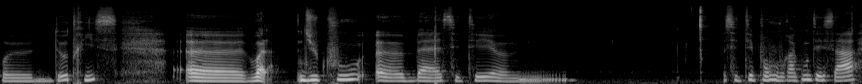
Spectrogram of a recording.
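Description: Chatty, hesitant woman with a warm low voice. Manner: hesitant, full of "euh" fillers and restarts; chatty, self-mocking, laughs at herself. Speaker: podcast host and novelist. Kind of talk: casual solo podcast chat.

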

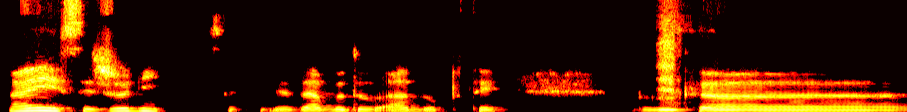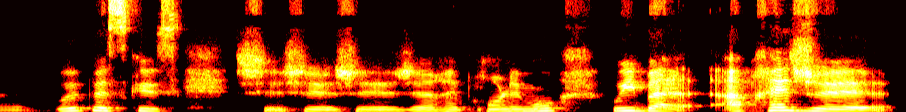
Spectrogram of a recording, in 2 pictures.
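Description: A woman whose first language is Italian is a guest in a conversational interview, speaking as a Pilates and Rolfing practitioner. Her voice is fairly low and her pace measured, but she sounds hesitant and searching, with many fillers and restarts as she hunts for words.

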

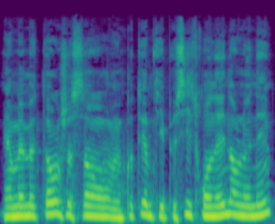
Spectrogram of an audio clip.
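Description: A man's voice: high-pitched, fast, warm tone. A man co-hosting a casual beer-tasting podcast chat, talking hesitantly with frequent restarts and fillers. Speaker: podcast co-host.

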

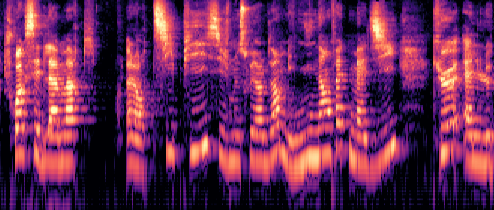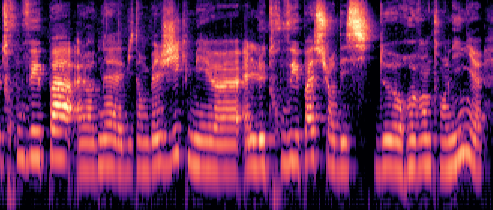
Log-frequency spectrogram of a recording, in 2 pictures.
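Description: A woman's voice: a little high, brisk, fairly bright tone. A woman co-hosting a podcast in casual chat, rambling along with many fillers. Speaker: podcast co-host.

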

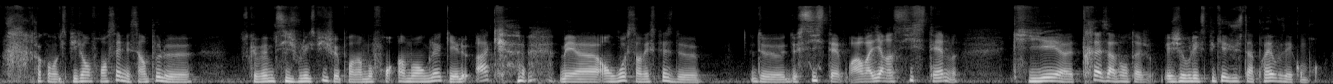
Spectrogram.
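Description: Man in his thirties, from France, podcast host, casual storytelling, chatty, drops English business terms, mid-pitched voice. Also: fast, a little mellow. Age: 30s.

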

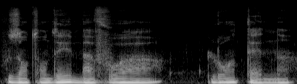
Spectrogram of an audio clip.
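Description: A man leading a guided sleep meditation, speaking softly and calmly in drawn-out phrases with long pauses. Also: deep voice, husky. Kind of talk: slow guided relaxation script.

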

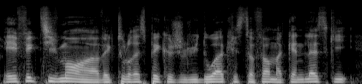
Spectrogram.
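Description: A man's voice: medium pitch, fairly even intonation, a little fast, darkish tone, dry recording, studio quality. A man co-hosting a quiz podcast, reading questions and teasing his partner in casual, joking chat. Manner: teasing, playful, reads questions aloud.

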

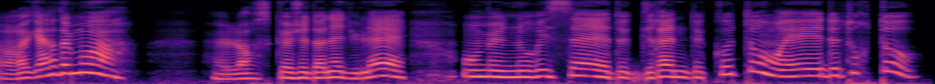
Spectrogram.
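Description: A woman's voice: lowish voice, very animated, slow pace, clear, resonant tone, no echo, clean studio sound. A woman voicing a weary old female buffalo who bitterly mocks the man's hopes.

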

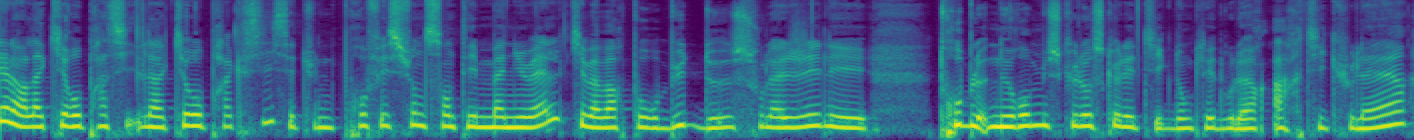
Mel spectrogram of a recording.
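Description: A woman chiropractor answering interview questions, explaining with frequent pauses and fillers. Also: mid-range voice, dark tone, no echo, studio quality. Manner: hesitant, many fillers and restarts. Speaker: chiropractor guest.

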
